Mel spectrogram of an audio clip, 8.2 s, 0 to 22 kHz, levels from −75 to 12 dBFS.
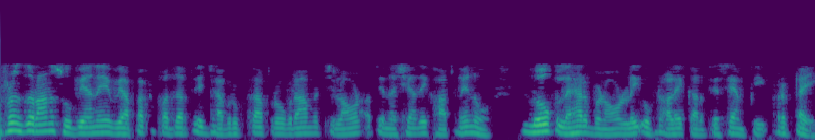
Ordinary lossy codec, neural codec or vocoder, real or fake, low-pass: AAC, 16 kbps; none; real; 7.2 kHz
